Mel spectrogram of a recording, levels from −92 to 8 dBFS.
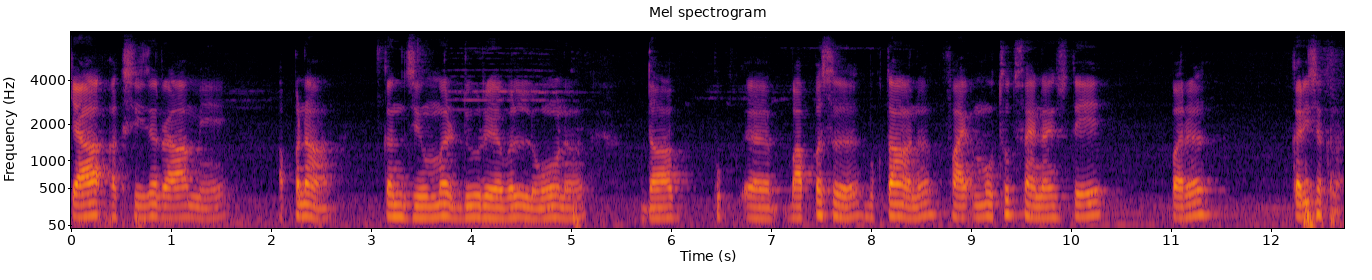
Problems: background sounds at intervals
